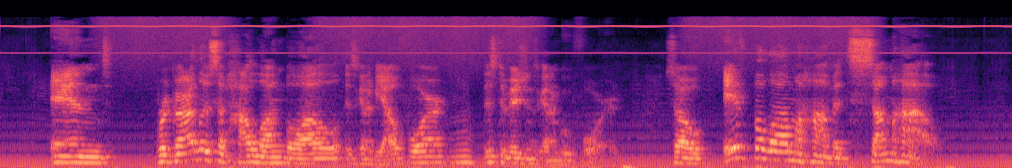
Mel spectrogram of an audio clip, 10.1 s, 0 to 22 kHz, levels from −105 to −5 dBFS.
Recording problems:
off-mic speech; far
room echo; very slight; dies away in 0.2 s
high-pitched whine; loud; throughout; 11.5 kHz, 9 dB below the speech
hiss; noticeable; from 1 to 2.5 s, from 3 to 5.5 s and from 7 to 9 s; 20 dB below the speech
electrical hum; faint; throughout; 60 Hz, 25 dB below the speech

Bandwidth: 14.5 kHz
